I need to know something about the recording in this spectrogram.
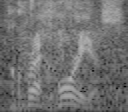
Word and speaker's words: Gregorius: day go for it I believe he said krakorius nice that's how they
